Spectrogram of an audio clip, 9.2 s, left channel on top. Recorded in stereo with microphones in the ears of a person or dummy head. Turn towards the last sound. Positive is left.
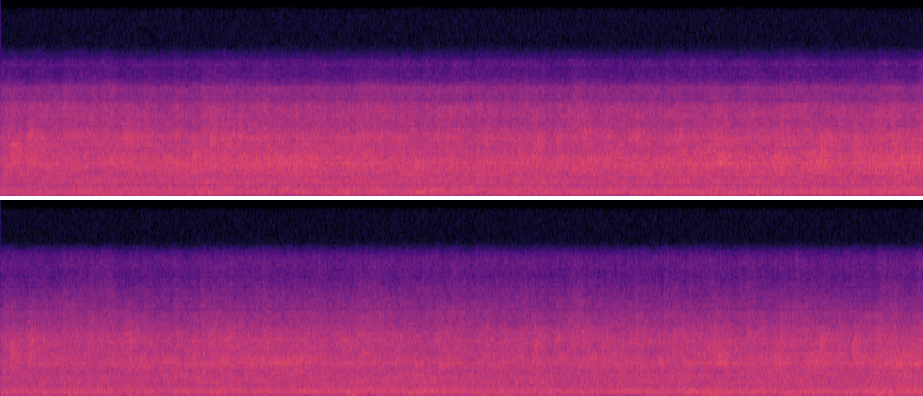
turn(degrees=-35)  # may be behind; listen again after turning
